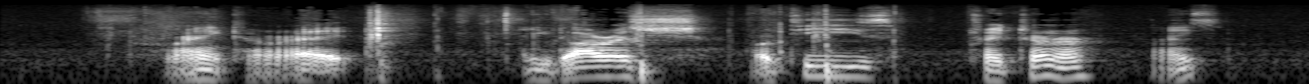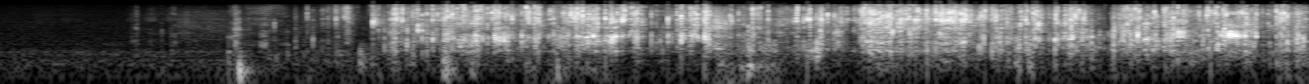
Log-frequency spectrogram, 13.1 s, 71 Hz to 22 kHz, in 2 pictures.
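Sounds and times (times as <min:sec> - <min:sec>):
wrapper tearing and crinkling: 0:07.8 - 0:13.0.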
